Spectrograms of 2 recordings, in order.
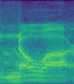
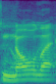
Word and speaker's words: Nola: By the way, my wife's name is Nola, N-O-L-A, and when I say it, I don't know what happens, but it comes out Noah or Nora. Nonetheless, we've survived 4.5+ decades in marriage despite that. So don't feel bad if you don't get her name right, but it is Nola, N-O-L-A, right?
